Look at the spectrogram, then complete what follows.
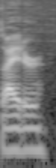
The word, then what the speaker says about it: CIDR: So this aggregation process, what you'll hear it referred to a lot of times as classless inter-domain routing, or CIDR, CIDR, pronounced CIDR.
